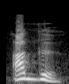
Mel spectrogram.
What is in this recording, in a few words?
"augg", Punjabi; ਅੱਘ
